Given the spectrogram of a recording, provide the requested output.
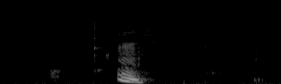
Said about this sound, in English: I'm going to have a sip.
